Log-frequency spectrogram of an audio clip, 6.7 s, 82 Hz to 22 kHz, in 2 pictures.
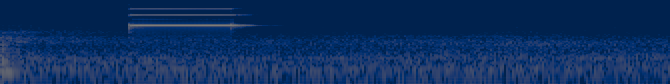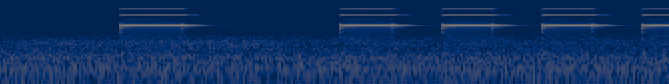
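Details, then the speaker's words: Xtool laser fire safety kit, prolonged flame: single beep, a pair, then four quickening beeps about two per second, escalating to full alarm. "là, elle a bien averti. Et là, elle coupe l'alimentation et on entend le mécanisme qui libère du CO2."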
